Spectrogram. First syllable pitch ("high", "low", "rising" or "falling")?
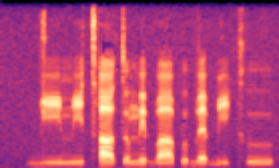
low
